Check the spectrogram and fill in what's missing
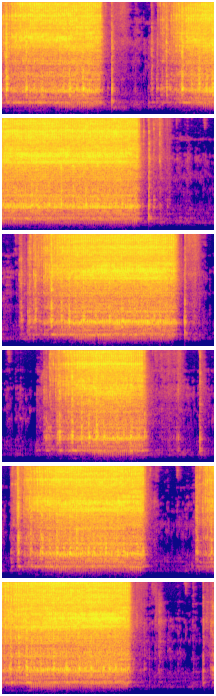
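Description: Electric sewing machine stitching the leg of a dhoti salwar, running in five long bursts of steady whirring separated by short silent pauses.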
